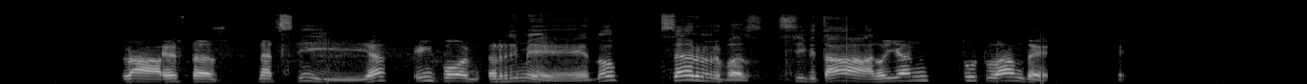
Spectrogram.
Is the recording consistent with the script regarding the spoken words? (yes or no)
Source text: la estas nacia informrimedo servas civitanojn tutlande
yes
